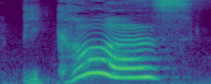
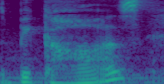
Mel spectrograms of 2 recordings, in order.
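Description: First: "because" sung out high and loud; loud high take of "because"; belted because. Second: "because" breathed with no voice; whispered take of "because". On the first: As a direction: belt "because" high and full. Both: Shown as a demonstration. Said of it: "I must have said it fifty times".

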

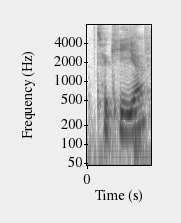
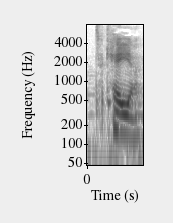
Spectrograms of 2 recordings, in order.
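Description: First: Takeya said tuh-KEE-uh, rising as a question; unsure pronunciation. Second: Takeya said tuh-KAY-uh, falling; corrected pronunciation. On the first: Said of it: "Is that how?". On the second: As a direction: settle on Takeya with a KAY middle. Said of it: "Takeya sounds right". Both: Shown as a demonstration.

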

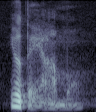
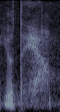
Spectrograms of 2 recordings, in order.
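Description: First: Lower, softer tender words. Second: Whispered tenderly. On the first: Jesus telling the found sheep he loves it, soft and tender. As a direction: say it softly, lovingly. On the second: Jesus whispering his love to the found sheep, tender whisper. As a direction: whisper it, barely there. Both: Retold or imitated. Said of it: "Lo primero".

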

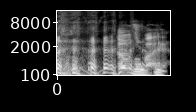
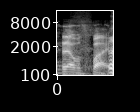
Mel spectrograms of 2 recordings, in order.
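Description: First: Very slow, stretched That was fire; drawn-out praise. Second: Said in the usual way. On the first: Pretend. Praising a friend's punchline, slow drawn-out hype. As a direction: savour each word, slow and a bit louder.

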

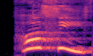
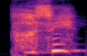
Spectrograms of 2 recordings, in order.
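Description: First: High-pitched shout of a name; angry yell. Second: Higher, rising call of a name; pleading. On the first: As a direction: yell it sharply from a distance. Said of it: "Thalia yelled off to my left". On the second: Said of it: "Chiron pleaded". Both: A narrator's reading.

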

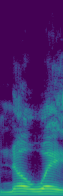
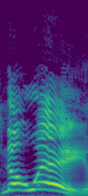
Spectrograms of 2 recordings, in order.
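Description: First: Said in the usual way. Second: Much higher shouted "No way!"; mock heroic shout. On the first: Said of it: "instead of, like, 'No way!'". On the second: Shown as a demonstration. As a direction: yell it like Tommy would. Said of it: "instead of".

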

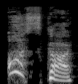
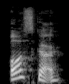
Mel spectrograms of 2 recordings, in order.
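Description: First: Higher, retold call of the dog's name. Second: Said in the usual way. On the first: Rider shouting at the dog, raised call. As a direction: rider calling the dog sharply. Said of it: "the woman shouted". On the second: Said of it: "just his name".

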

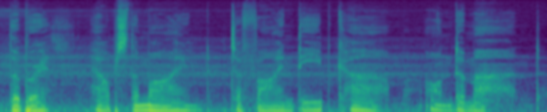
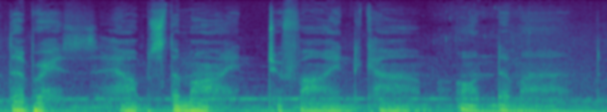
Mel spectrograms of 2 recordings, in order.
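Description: First: Calming mantra. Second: Very slow, whispered mantra, drawn out. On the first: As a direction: say the calm mantra evenly, letting it fade. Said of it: "as I guide you with the following words". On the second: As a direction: breathe the mantra out slowly in a whisper. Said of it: "One more time now". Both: Shown as a demonstration.

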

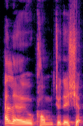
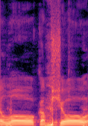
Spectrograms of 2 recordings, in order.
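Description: First: Higher, badly faked native-English accent; attempted native-English accent. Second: Hammed-up Estonian-Russian accent, pushed out; bad Estonian-Russian accent. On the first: Imitating other flyerers to friend, failed English accent. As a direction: have a clumsy go at their English accent. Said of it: "can't do the fucking accent". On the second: Flyering among English speakers, mock Estonian-Russian accent. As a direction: play up a crude Estonian accent. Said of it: "all of a sudden you hear".

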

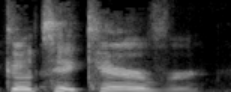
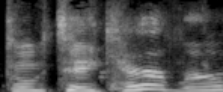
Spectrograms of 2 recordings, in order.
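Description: First: Said in the usual way. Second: Higher, louder disbelieving repeat; incredulous echo. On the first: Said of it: "Mom's like". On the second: Retold or imitated. Son repeating mom's order, higher and louder disbelief. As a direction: throw it back in disbelief. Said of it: "I'm like".

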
